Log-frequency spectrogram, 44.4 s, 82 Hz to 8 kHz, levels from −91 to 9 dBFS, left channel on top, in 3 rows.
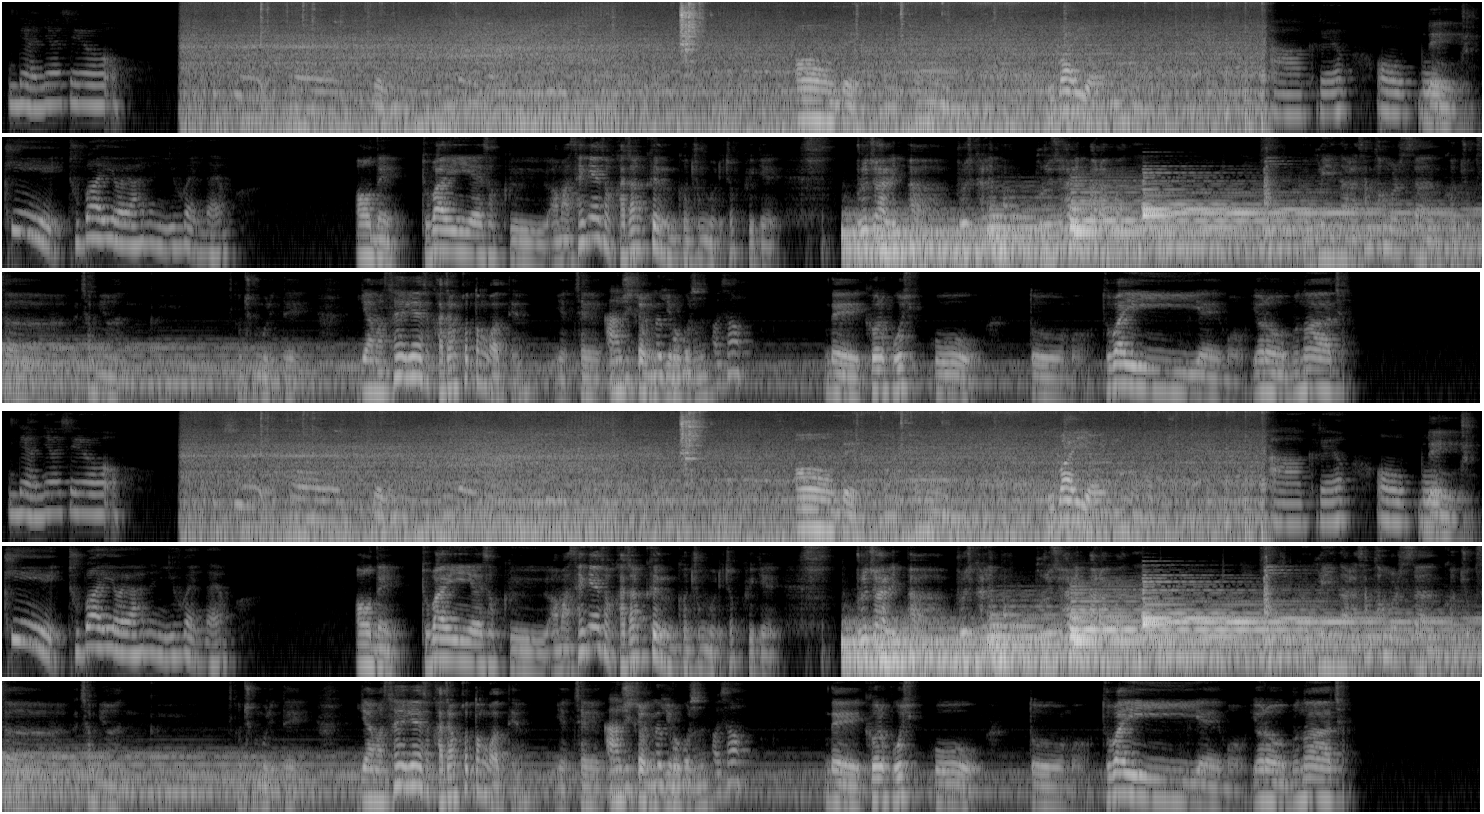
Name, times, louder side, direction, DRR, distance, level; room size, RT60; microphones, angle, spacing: voice 1, 0.1-1.2 2.2-3.5 3.8-4.1 4.4-6.7 12.7-13.4 13.8-14.4 14.8-17.0 27.1-27.3 35.6-37.0, right 2 dB, 75° right, 4 dB, 1.6 m, -38 dB
sound 1, 1.8-12.7, left 1 dB, 15° left, 1.0 m, -32 dB
sound 2, 2.3-5.5 5.9-7.4 8.5-10.3 10.6-11.3, left 7 dB, 30° left, 1.5 m, -31 dB
voice 2, 3.7-4.0 7.9-12.0 14.2-14.6 18.3-23.0 23.3-26.4 27.4-27.5 27.8-31.6 32.0-34.9 35.1-36.7 37.8-39.4 39.9-43.0, right 1 dB, 40° right, 1 dB, 1.5 m, -32 dB
sound 3, 23.2-37.0, right 3 dB, 60° right, 0.7 m, -25 dB
19.5 x 9.7 x 2.4 m, 0.26 s
head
